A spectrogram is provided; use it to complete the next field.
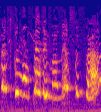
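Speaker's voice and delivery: put-on crying child voice. A child, asked why she is crying, answers: crying child. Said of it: "Pourquoi tu pleures".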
